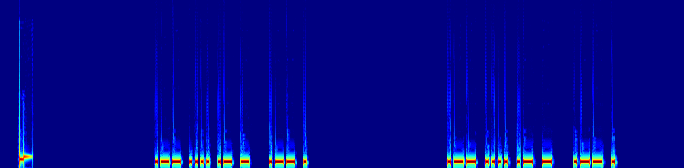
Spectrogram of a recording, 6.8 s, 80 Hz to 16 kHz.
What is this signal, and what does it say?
Morse code, heard as a keyed tone, about 34 wpm, 700 Hz. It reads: WHAT WE WHAT WE
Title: Speed-Racing - Sets of 2 Words 28wpm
